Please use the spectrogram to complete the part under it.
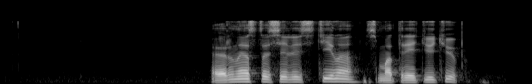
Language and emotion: Russian, positive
